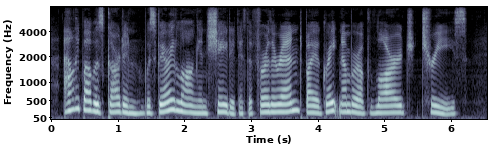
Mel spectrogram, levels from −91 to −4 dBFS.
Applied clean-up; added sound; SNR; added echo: none; none; none; none.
